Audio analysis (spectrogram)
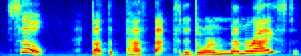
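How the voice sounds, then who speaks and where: A woman's voice: sits high, very animated, unhurried, fairly bright tone, dry recording, heavily acted. A woman voicing a confident, playful young female student in a visual novel. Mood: helpful, upbeat. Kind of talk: character dialogue in a visual novel reading.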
